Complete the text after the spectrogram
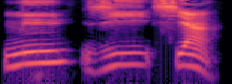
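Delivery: syllable by syllable. Shown as a demonstration. Teacher splitting words for pupils, slowly syllable by syllable. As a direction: break "Musicien" into three drawn-out syllables. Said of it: "Sépare les mots en syllabes".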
